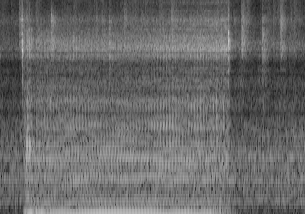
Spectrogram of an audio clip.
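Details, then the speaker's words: Shurflo motorhome water pump, with strainer and pressure tank, in an off-grid house while the shower runs: it clicks on, holds a steady fine-pulsed buzz for about three seconds, then stops cleanly. Normal operation. "So the pump is a shur-flo. It's a shur-flo pump made for a motorhome, is what it's made for."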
